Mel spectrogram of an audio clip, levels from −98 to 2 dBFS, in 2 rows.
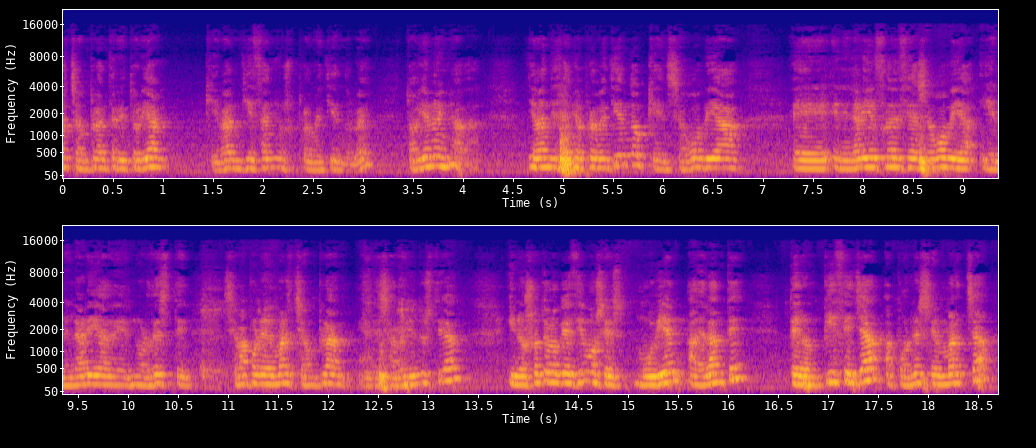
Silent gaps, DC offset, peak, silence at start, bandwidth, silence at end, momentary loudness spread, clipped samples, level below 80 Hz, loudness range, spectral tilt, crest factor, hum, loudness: none; under 0.1%; 0 dBFS; 0 s; 13 kHz; 0 s; 12 LU; under 0.1%; -54 dBFS; 7 LU; -7 dB/octave; 20 dB; none; -21 LUFS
